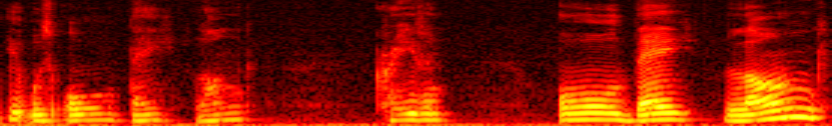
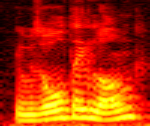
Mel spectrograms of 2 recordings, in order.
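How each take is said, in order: First: Dragged-out moan. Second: Higher, louder, pressing the point; emphatic exclaim. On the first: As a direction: drawl it like the craving never ends. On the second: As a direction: hammer home how long it lasted. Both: Acted. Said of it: "have I painted the picture accurately?".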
